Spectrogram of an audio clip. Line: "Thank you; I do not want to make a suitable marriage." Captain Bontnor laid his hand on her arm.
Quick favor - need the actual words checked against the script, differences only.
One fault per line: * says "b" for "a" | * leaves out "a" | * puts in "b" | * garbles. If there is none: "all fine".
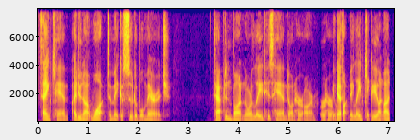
* says "hand" for "you"
* garbles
